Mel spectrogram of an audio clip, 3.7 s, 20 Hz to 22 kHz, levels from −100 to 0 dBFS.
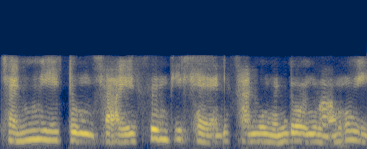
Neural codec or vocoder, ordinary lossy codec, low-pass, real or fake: codec, 16 kHz, 1 kbps, FreqCodec, smaller model; AAC, 32 kbps; 5.4 kHz; fake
